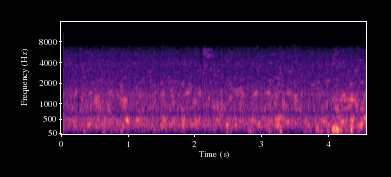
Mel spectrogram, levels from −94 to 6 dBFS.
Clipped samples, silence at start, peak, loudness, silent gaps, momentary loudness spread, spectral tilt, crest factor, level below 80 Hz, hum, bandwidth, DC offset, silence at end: under 0.1%; 0.05 s; -4 dBFS; -30 LUFS; none; 16 LU; -9 dB/octave; 24 dB; -56 dBFS; none; 6.8 kHz; under 0.1%; 0 s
